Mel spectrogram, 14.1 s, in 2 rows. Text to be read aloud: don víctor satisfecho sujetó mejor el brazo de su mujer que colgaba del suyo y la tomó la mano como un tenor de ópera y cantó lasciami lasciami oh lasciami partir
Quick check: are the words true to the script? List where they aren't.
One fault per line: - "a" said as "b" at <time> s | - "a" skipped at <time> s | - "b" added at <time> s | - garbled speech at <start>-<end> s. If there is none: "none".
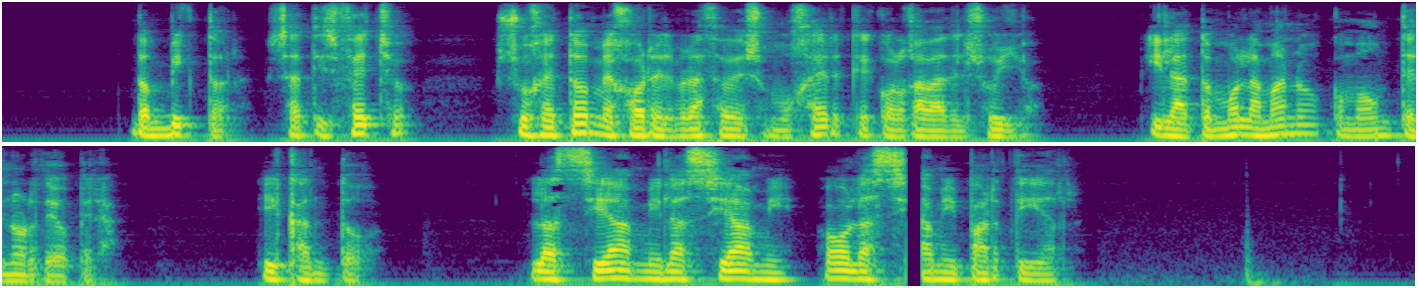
none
